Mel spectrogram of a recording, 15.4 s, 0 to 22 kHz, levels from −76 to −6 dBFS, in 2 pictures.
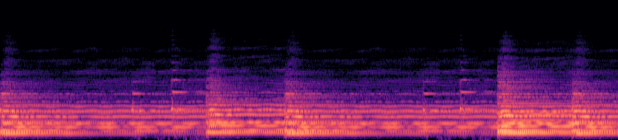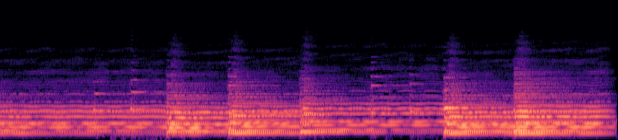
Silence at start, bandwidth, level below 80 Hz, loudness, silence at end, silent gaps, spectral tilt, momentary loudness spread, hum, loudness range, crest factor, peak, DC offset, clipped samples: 0 s; 9.4 kHz; -64 dBFS; -24 LUFS; 0 s; none; -8 dB/octave; 9 LU; none; 3 LU; 18 dB; -6 dBFS; under 0.1%; under 0.1%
